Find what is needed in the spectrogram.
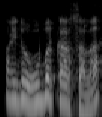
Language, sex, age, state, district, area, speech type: Kannada, male, 30-45, Karnataka, Shimoga, rural, spontaneous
